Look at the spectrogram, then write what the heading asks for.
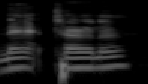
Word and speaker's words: Nat Turnher: It's Nat Turnher. It's spelled NATTURNHER 88.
